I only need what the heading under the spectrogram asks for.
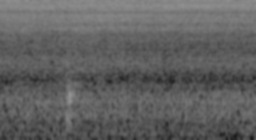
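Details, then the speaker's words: Road tubeless bicycle tyre on a carbon rim, before adding sealant: a soft, steady high hiss of air escaping through at least two small holes and a slightly larger cut. "you can hear it hissing and I mark them with tape and another slightly larger hole or rather cut here"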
